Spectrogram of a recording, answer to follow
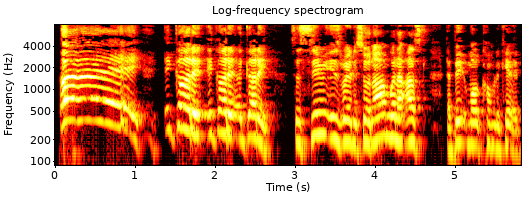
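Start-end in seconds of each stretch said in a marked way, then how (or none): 0.1-2.8 high-pitched triumphant cheer; real excitement, pitched up; excited cheer. Real, not acted. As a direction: celebrate with a drawn-out high hey. Celebrating Siri playing the music.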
